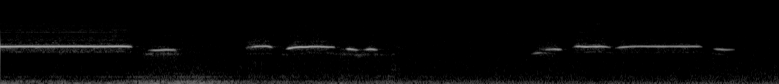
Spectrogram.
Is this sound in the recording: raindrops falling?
no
